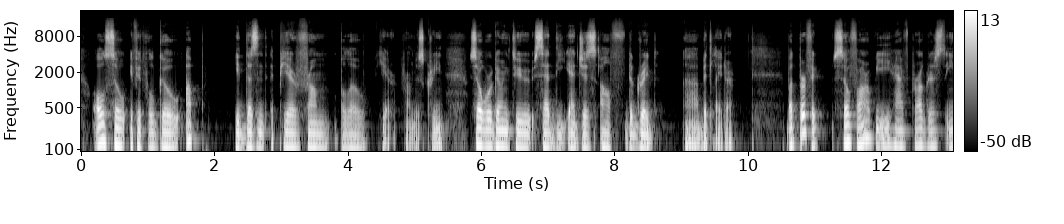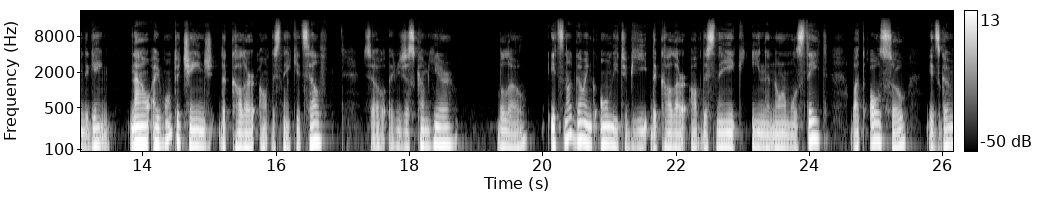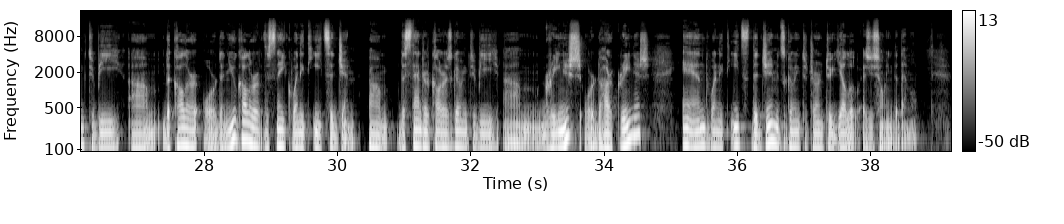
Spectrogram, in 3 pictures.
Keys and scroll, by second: 0.5 Up, 13.9 Up, 17.1 Down.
